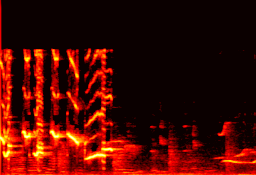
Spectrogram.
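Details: Oriental magpie-robin song played to provoke another bird into fighting: a quick cluster of loud whistled and slurred notes in the first second and a half, then fainter drawn-out whistles.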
